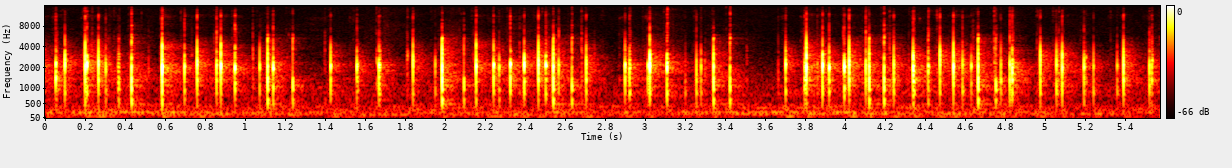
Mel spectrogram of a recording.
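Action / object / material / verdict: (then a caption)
tap / aluminium-case mechanical keyboard with plastic keycaps / aluminium, plastic / none. Both hands type continuously with their fingertips on a LEOBOG Hi75 aluminium-case 75% mechanical keyboard with KTT Wine Red switches and wine red plastic keycaps. The result is a rapid run of about 42 short, crisp keystrokes with bright clacks centred near 2 kHz, no low end and almost no ring. The keystrokes come in quick bursts with brief pauses at around 1.4 and 3.5 seconds.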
